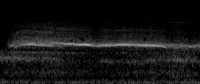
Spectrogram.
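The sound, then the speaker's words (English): A voice imitates a whistling icy wind with a steady, breathy high whistle that holds for about two seconds, moderately loud, with no talking. “Well, an icy wind grew. First, it whistled.”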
